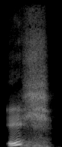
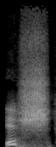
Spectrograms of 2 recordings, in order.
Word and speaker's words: ich: I in German is ich, I-C-H, but some people pronounce that as ish. I can't remember exactly which regions that is split by, but like I've always just pronounced it as ich, not ish.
